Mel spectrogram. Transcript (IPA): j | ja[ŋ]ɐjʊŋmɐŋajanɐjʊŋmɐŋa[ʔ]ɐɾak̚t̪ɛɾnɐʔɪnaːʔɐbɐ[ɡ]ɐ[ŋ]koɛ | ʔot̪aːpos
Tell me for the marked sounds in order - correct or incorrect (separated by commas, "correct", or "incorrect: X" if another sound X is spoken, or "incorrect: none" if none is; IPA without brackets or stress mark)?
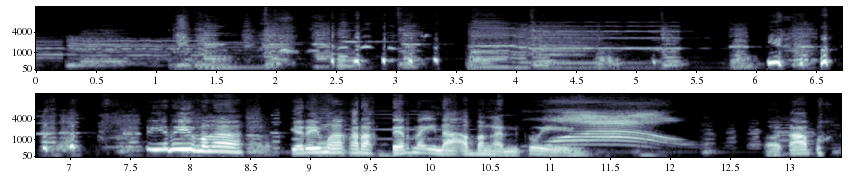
incorrect: n, incorrect: k, incorrect: ŋ, incorrect: n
